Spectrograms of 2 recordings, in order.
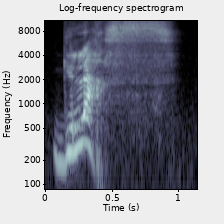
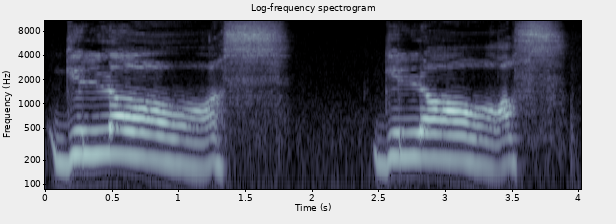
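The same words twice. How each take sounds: First: "Glass" with a short, clipped a and a stressed s; short vowel. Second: "glas" with a long, drawn a; lång vokal i "glas"; long vowel. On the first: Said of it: "är en kort vokal". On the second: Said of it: "En lång vokal". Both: Shown as a demonstration.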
